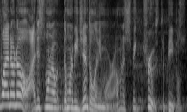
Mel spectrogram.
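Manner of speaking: high, loud, fed-up whine; whiny complaint. Retold or imitated. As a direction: complain like a sulky kid. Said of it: "I said".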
